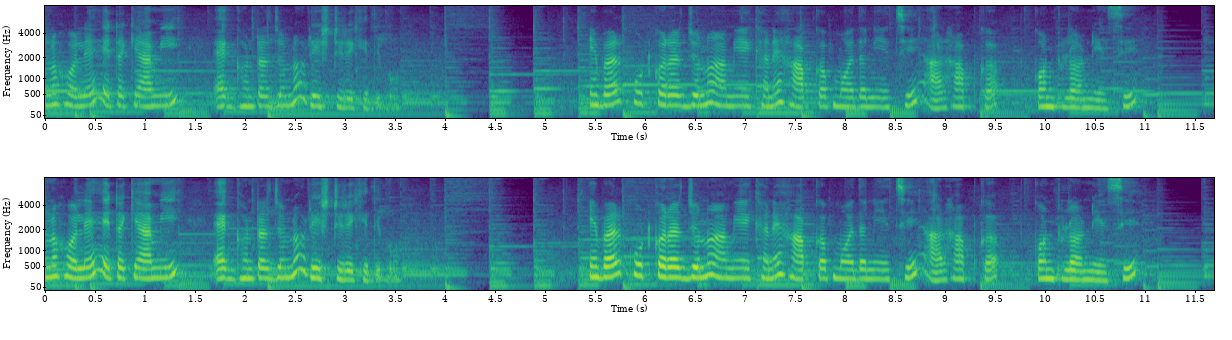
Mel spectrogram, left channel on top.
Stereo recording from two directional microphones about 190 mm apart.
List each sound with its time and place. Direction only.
0.0 s speech: 25° right (ahead or behind)
5.4 s a woman's voice: 20° right (ahead or behind)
